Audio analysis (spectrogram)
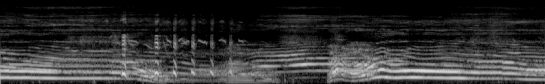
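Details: A pet dog howling together with its owner: long sustained howls holding a steady pitch, broken by a quick series of sliding yips in the middle, then a rising and falling howl.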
